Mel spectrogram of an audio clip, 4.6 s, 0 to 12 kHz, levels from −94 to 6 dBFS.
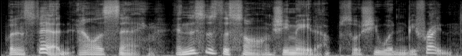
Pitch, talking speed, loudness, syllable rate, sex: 115 Hz, 220 wpm, -19 LUFS, 5.6 syllables/s, male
